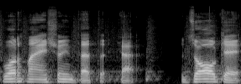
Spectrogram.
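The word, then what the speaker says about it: 上: worth mentioning that yeah jo on its own top and bottom uh up and down and so on is accented on the first syllable.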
